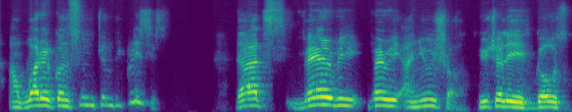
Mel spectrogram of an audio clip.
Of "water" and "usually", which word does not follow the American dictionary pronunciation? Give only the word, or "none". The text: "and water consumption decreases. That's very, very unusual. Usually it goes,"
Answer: usually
